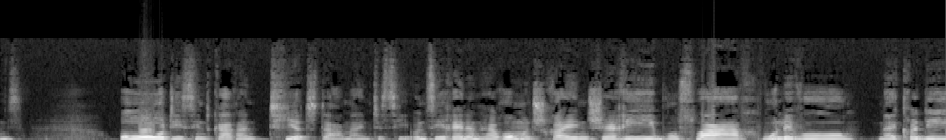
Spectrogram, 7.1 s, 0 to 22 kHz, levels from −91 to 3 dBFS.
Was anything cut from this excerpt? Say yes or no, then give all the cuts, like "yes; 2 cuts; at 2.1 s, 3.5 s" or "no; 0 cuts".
no; 0 cuts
